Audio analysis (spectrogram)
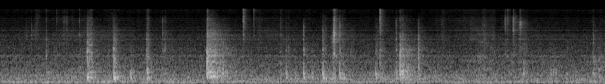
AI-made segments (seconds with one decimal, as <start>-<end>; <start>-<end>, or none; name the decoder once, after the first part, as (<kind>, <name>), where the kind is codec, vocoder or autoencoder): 0.0-6.1 (autoencoder, DAC-VAE)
